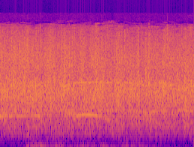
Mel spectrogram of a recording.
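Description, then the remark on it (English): A burst of crowd applause, many hands clapping in a dense, steady patter that holds at a fairly loud level for the full two seconds, with no voices. “Y'all got hand claps, I forgot.”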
